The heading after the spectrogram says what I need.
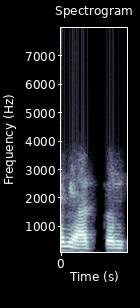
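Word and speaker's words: مِائَةُ: Yang mi'a itu bacanya mi'atun kailin atau mi'ah kailin ya? Mi'atu. Kalau kita mau sempurnakan harokatnya, kita bilang mi'atu.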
